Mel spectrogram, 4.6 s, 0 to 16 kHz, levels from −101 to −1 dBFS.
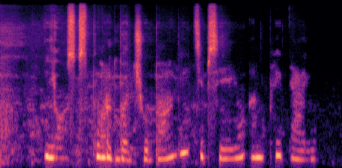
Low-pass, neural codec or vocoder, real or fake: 14.4 kHz; codec, 44.1 kHz, 7.8 kbps, DAC; fake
